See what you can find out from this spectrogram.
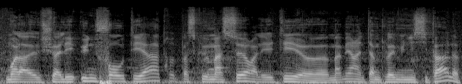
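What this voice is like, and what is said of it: Very strong regional French accent. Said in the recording (French): “un accent gros comme une maison”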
